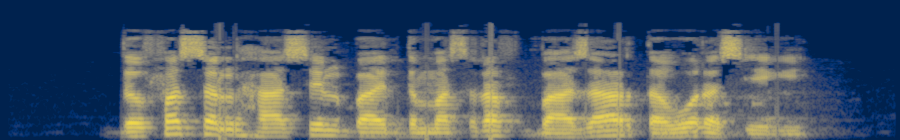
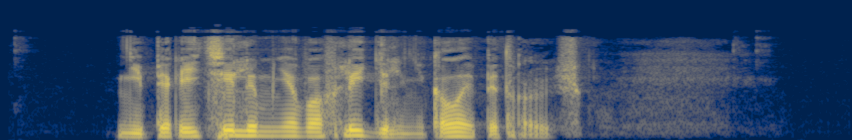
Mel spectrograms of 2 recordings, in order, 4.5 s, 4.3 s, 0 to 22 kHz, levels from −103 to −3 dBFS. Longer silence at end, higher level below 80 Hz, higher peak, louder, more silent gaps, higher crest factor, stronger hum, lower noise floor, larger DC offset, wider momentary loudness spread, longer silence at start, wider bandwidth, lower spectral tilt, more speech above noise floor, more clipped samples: second, 0.45 s vs 1.35 s; about the same, -54 dBFS vs -52 dBFS; about the same, 0 dBFS vs -2 dBFS; first, -16 LUFS vs -19 LUFS; neither; about the same, 16 dB vs 20 dB; neither; first, -81 dBFS vs -77 dBFS; neither; second, 5 LU vs 14 LU; about the same, 0.6 s vs 0.6 s; first, 11 kHz vs 9.2 kHz; second, -3 dB/octave vs -5.5 dB/octave; first, 65 dB vs 58 dB; neither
